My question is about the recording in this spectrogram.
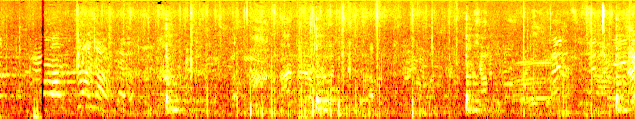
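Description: Jugger players shouting to one another across the pitch during play, with a few sharp knocks scattered among the shouts.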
